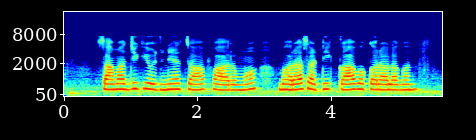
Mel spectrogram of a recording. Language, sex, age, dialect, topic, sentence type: Marathi, female, 25-30, Varhadi, banking, question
